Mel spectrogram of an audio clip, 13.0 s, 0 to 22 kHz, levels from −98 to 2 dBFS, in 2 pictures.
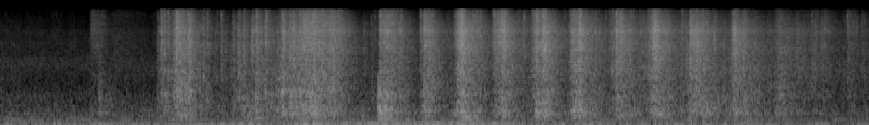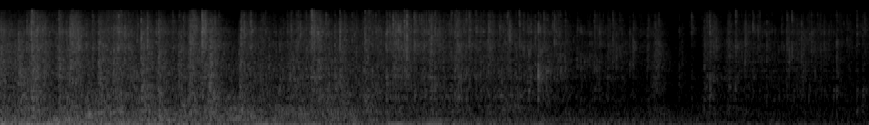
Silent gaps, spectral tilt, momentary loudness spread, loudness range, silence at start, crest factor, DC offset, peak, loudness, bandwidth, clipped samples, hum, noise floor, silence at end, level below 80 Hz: none; -0.5 dB/octave; 25 LU; 22 LU; 0 s; 28 dB; under 0.1%; -18 dBFS; -38 LUFS; 19 kHz; under 0.1%; none; -74 dBFS; 2.45 s; -60 dBFS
